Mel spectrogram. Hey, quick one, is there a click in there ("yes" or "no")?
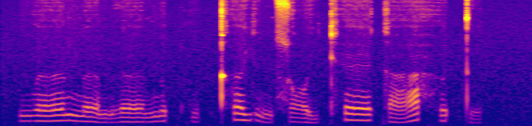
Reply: no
